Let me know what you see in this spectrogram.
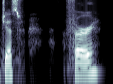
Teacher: cuando la t se encuentra entre dos sonidos de consonantes se omite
